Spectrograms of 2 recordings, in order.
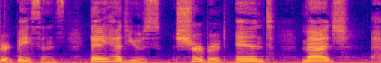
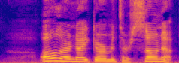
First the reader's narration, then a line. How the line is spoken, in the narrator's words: said Simone mournfully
